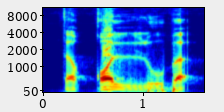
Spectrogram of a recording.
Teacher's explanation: قاف کو موٹا ادا کرنا ہے، تا کو باریک پڑھنا ہے، لام کو بھی باریک پڑھنا ہے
